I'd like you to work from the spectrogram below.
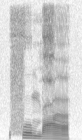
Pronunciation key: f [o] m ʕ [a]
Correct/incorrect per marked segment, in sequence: correct, correct

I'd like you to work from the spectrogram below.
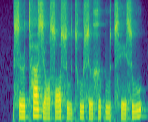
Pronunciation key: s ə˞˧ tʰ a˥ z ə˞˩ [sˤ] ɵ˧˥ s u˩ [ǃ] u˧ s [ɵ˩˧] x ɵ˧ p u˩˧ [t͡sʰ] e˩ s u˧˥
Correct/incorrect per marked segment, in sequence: correct, incorrect: tʰ, correct, correct

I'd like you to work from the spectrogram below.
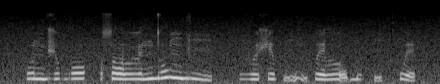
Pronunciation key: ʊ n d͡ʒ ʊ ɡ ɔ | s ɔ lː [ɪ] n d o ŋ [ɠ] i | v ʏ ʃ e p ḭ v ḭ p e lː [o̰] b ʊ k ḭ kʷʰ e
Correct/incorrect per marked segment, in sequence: incorrect: ʏ, incorrect: ɡ, correct

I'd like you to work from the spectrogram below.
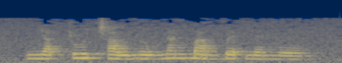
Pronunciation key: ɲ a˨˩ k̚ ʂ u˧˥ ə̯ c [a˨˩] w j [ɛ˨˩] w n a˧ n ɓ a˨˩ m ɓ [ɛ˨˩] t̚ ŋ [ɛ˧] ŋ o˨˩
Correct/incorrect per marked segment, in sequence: correct, incorrect: ə˨˩, correct, incorrect: ɛ˨˩˨

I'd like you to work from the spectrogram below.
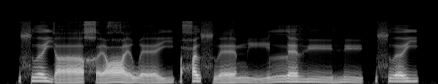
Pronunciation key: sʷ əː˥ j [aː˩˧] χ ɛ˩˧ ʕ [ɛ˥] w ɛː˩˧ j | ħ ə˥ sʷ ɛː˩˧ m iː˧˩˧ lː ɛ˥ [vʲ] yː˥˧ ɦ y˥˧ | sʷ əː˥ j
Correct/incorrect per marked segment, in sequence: correct, incorrect: ɛ˧˩˧, incorrect: v

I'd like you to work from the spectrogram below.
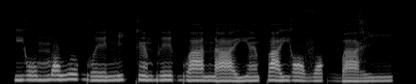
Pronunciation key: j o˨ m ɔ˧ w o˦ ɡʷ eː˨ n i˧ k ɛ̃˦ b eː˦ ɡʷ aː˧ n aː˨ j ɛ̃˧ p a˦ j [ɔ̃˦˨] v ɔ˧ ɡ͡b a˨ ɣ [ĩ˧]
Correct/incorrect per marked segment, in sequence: incorrect: ɔ˦˨, incorrect: i˧

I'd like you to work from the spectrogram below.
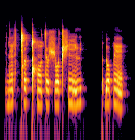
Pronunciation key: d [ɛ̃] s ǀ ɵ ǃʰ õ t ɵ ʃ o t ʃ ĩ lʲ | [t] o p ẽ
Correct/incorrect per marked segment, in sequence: incorrect: ẽ, incorrect: ɗ

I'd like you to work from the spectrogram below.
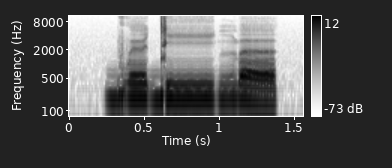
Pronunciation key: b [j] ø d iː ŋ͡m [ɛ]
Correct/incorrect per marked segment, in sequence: incorrect: w, incorrect: œ

